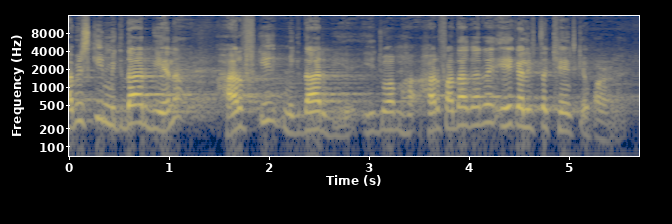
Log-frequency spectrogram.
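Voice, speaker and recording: A man with a Pakistani Urdu accent teaching how to pronounce Quranic letters, patiently repeating each sound in long drawn-out syllables. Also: high-pitched, lively intonation. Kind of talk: religious letter-pronunciation lesson. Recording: long reverb.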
